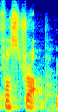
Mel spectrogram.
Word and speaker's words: Frostrup: More people say Frostrop than Frostrup, but it's Frostrup. – Do they? – Frostrup? You said Frostrup. I think I said Frostrup. Isn't it Frostrup? – You know, I'm not Swedish.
